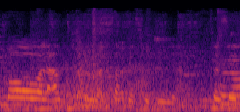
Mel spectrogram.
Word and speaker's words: quesadilla: So it's Quesa, cream, queso. yeah. Tapos yung dila? Yeah. Dila? Dilia. Dia. Dia? Yeah, the right pronunciation of quesadilla.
